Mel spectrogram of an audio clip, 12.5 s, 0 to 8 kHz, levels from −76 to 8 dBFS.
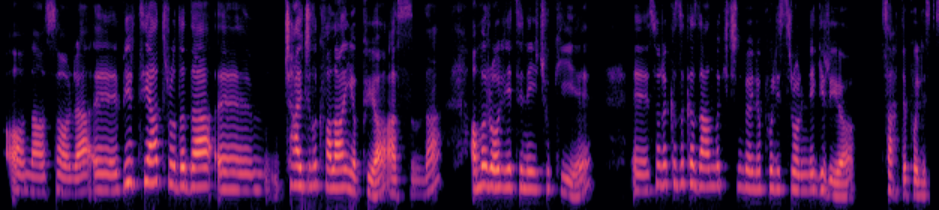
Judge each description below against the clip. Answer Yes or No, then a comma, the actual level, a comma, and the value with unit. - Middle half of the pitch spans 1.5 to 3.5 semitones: No, average, 4.2 semitones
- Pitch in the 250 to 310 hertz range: No, high, 205 Hz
